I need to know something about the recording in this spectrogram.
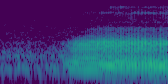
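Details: Single soft, rumbling snore building over about a second from a small pet pig while sleeping.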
